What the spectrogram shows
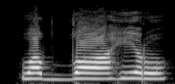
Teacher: کلمت الظاہر میں حرف الضو ہے، ضو کی ادائیگی زبان کے سر اور اوپر کے دانتوں کے اندرونی کناروں سے ہے، کیونکہ ضو حروف تفخیم میں سے ہے تو ہم یہ حرف کو موٹی آواز میں پڑھیں گے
